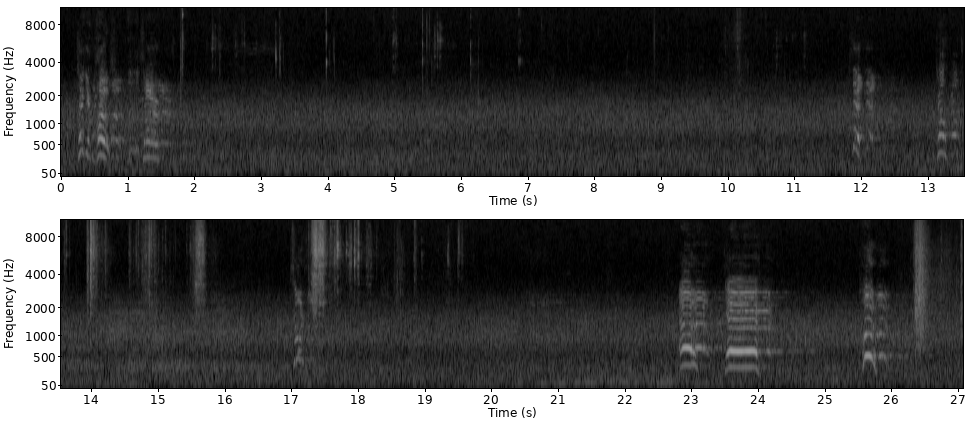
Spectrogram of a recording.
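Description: A man shouts drawn-out commands outdoors, echoing across a wide open space.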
